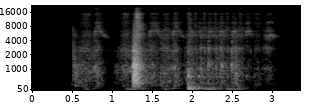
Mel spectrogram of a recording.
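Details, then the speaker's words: Harley-Davidson Sportster build, first start attempt three or four on choke with new choke and cleaned carb: short ragged cranking bursts with a sharp pop, no sustained firing; has compression, flames from engine, owner suspects ignition timing is off. "so now I'm thinking my timing is off so um let's double check that make sure it cranks it has compression"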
